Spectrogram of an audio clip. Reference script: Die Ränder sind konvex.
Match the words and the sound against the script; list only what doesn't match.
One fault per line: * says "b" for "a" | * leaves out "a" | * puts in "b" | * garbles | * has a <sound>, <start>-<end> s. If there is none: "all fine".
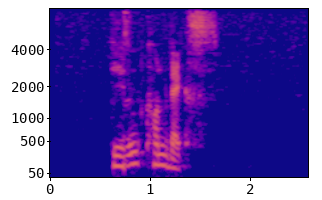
* leaves out "Ränder"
